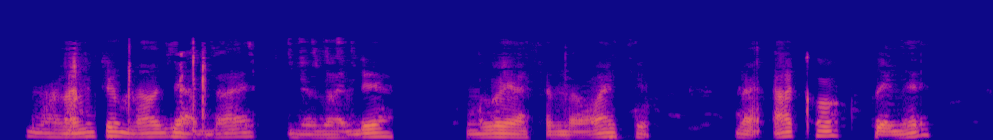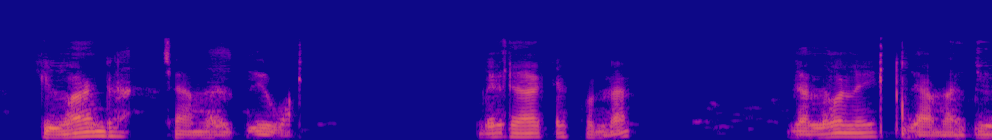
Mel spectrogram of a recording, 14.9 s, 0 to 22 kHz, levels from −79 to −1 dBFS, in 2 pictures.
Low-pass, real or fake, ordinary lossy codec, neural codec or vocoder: 7.2 kHz; fake; MP3, 32 kbps; codec, 44.1 kHz, 3.4 kbps, Pupu-Codec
